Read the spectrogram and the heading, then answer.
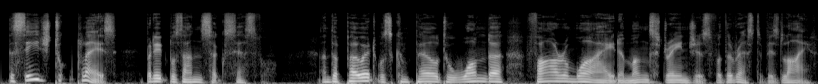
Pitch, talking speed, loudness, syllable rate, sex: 115 Hz, 190 wpm, -19 LUFS, 5.1 syllables/s, male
